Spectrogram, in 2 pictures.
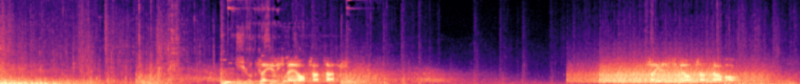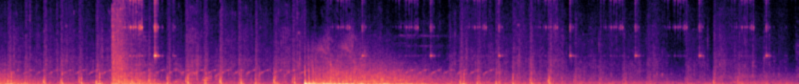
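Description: Footsteps run over pavement and rubble.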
